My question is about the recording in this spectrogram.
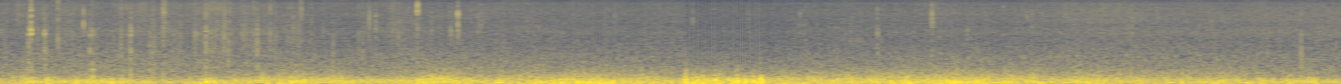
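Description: Wind buffeting the microphone: a steady low rumble that rises and falls with the gusts.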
